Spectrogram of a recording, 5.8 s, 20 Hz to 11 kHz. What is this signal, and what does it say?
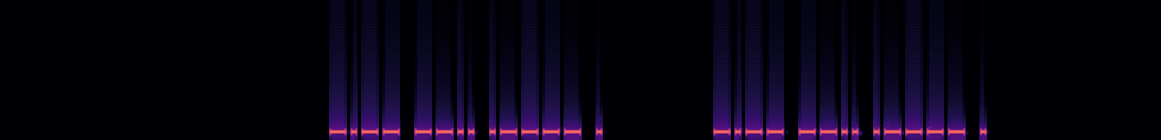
Morse code, heard as a keyed tone, about 46 wpm, 700 Hz. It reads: YZ1E YZ1E
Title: DXCC-100 Call Signs - 4 Characters - Repeated 2x - 45wpm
